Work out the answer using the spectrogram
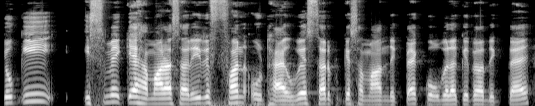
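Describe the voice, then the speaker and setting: A man's voice: fairly high pitch, steady tone, normal speed, clean tone, dry recording. A man teaching a class in a casual, chatty way, often checking whether students follow. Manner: chatty, keeps checking understanding, calls students 'bhai'.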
